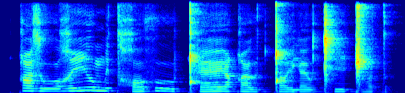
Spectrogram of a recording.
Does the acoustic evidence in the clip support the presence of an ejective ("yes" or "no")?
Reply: no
